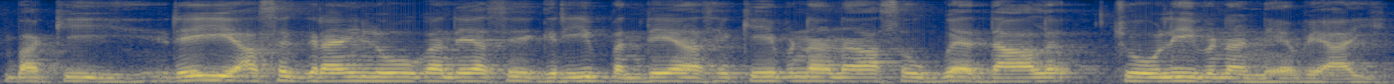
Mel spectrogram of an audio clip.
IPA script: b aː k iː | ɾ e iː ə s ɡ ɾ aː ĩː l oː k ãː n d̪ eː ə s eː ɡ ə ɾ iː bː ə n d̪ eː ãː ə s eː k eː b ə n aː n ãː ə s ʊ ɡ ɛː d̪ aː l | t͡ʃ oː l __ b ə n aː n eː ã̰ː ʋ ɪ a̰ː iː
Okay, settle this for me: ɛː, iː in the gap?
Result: iː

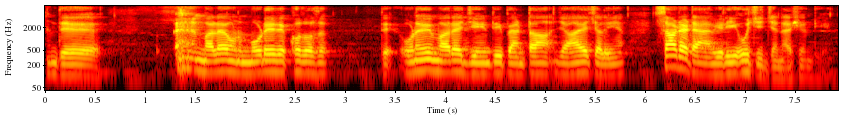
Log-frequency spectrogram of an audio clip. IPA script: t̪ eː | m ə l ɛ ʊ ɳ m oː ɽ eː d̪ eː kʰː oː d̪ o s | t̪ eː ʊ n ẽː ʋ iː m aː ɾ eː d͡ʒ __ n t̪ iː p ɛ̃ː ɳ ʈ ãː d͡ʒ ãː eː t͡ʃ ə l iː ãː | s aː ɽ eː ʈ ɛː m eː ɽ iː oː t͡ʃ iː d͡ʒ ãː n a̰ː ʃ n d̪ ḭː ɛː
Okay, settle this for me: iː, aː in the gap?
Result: iː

